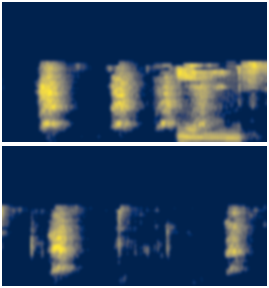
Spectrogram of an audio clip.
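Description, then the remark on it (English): A pet dog barks several times in short, sharp bursts, with one longer whining yelp in the middle, loud, then falls quiet before a final bark. “My dog.”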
